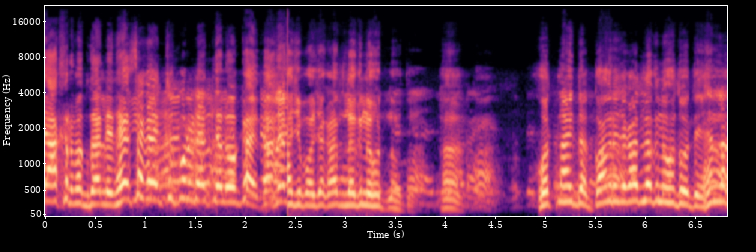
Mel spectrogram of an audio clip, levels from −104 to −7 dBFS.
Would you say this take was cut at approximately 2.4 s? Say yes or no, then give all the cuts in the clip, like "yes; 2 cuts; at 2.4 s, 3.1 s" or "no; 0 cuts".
yes; 1 cut; at 2.4 s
